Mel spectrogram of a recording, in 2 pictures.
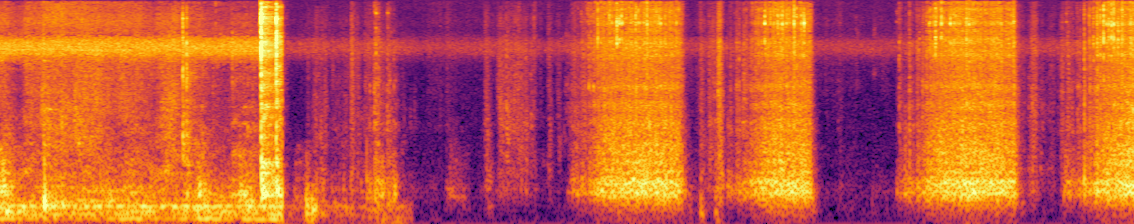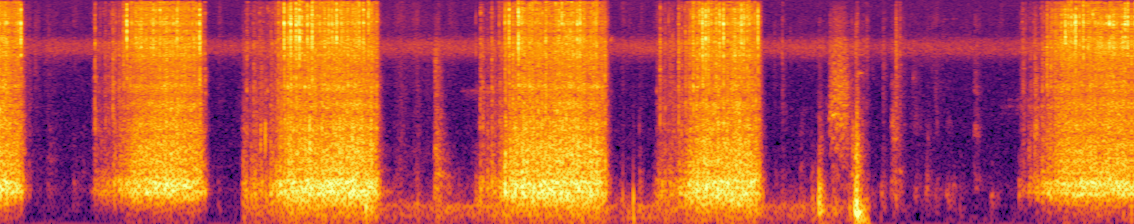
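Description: A domestic sewing machine stitches girls' shorts in a steady pattern of about nine short bursts, each roughly a second long with brief pauses between, close and moderately loud with no talking.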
